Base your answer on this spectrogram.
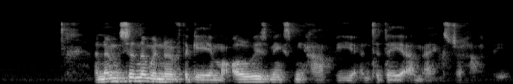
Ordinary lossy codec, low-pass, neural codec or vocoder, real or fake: none; 7.2 kHz; none; real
